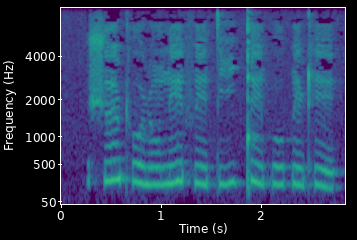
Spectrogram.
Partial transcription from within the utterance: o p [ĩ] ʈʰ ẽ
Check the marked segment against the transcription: incorrect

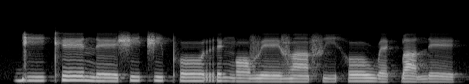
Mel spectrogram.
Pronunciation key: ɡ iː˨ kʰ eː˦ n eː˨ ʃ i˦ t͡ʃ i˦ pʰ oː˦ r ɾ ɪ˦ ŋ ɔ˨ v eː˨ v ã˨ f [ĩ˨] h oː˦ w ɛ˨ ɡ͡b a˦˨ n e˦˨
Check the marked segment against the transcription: incorrect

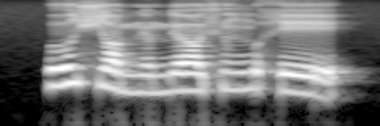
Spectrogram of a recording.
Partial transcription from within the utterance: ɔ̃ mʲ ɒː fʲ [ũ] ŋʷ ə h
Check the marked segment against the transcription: correct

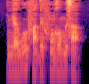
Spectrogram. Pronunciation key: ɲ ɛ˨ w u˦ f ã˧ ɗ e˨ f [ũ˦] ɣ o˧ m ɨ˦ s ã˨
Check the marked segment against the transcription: correct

